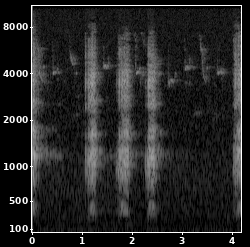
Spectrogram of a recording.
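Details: Common ravens defending the nest give four rough, grating croaks spaced roughly half a second apart, while faint high whistles of small birds sound in the background.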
